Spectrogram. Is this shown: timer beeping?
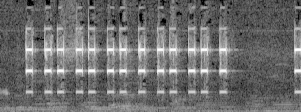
yes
